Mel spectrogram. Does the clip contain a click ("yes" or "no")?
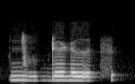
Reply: yes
